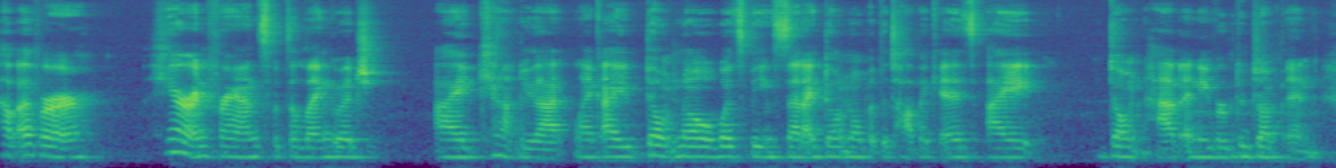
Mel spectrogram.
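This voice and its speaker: Audible room echo surrounds a woman with a fairly low voice who speaks with an American accent. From US, Washington DC. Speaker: vlogger. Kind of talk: casual vlog talk. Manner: fast; animated.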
